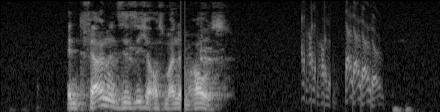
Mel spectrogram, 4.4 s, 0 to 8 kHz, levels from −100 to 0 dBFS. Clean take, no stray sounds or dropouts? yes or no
no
